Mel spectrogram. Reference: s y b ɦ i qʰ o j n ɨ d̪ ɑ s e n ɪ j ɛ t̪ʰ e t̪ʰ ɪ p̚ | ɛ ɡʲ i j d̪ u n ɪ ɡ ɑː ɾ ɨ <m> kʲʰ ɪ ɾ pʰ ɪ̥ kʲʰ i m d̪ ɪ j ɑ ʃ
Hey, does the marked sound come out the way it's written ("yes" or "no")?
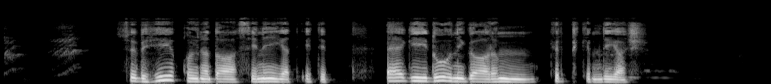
yes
